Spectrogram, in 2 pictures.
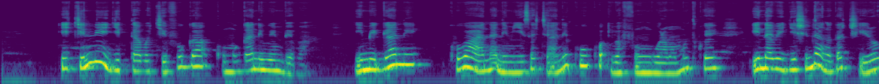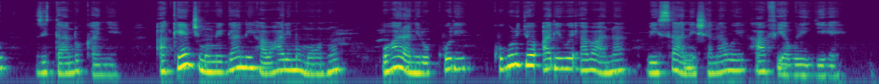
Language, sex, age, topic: Kinyarwanda, female, 36-49, education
